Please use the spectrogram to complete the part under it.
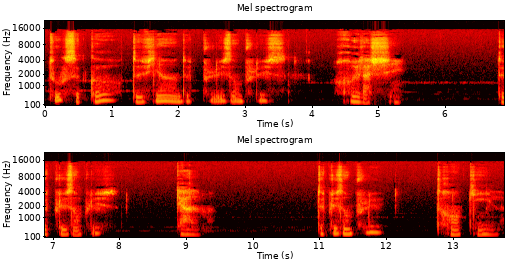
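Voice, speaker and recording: A woman leads guided relaxation in a soothing spa whisper. Her voice is very breathy and husky, with a creaky fry underneath. She speaks slowly and hushed, repeating soft phrases and leaving frequent pauses. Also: mid-range voice.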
